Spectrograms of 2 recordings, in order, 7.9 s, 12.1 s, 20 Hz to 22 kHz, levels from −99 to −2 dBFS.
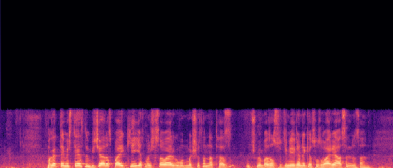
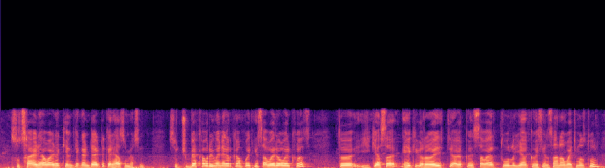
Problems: constant background noise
